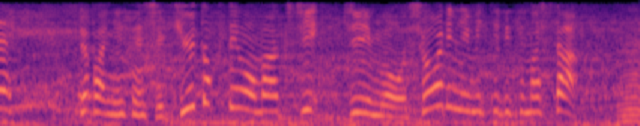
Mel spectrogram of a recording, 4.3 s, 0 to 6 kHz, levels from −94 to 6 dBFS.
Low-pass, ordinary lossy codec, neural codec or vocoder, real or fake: 5.4 kHz; none; codec, 24 kHz, 3.1 kbps, DualCodec; fake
